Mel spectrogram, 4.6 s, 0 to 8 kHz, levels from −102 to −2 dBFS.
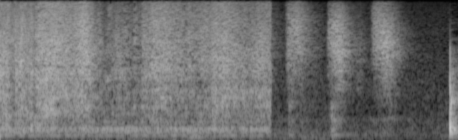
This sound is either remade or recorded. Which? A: recorded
